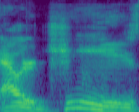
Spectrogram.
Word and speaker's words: Allergeez: see and the way the way I say it too and the way you just said it and how it's spelled on the can and everything I think Aller gez like whenever noan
